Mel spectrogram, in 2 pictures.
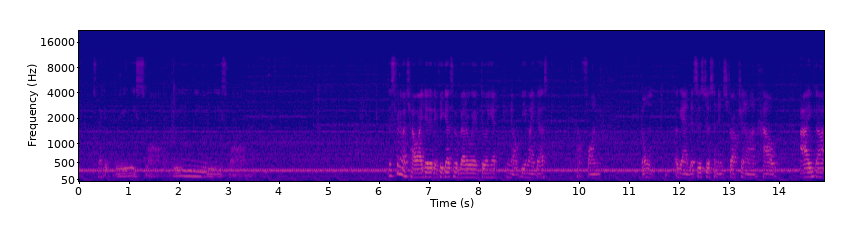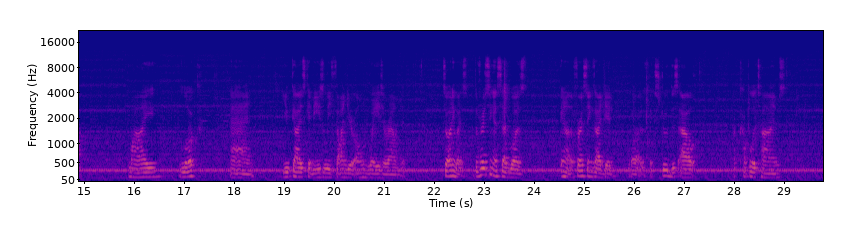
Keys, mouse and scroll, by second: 0.9 click, 1.2-2.1 scroll up 5, 2.1 shift+middle click, 2.7 s, 3.9 click, 4.1-4.7 scroll up 1, 5.0 scroll up 3, 5.1 shift+middle click, 5.7 s, 6.6 click, 10.2 right click, 11.7 h, 12.9 right click, 24.5-25.0 scroll up 1, 25.2 right click, 25.2 scroll up 1, 26.2 shift+right click, 26.2 e, 27.3 click, 28.3 e, 29.0 click, 29.3 e.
